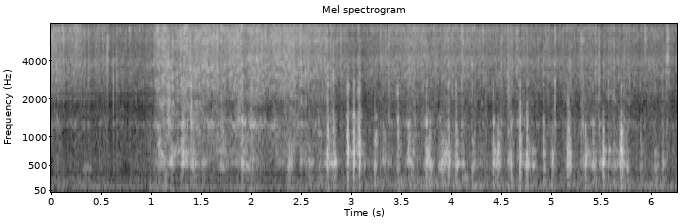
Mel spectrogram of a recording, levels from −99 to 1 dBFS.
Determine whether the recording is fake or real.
fake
